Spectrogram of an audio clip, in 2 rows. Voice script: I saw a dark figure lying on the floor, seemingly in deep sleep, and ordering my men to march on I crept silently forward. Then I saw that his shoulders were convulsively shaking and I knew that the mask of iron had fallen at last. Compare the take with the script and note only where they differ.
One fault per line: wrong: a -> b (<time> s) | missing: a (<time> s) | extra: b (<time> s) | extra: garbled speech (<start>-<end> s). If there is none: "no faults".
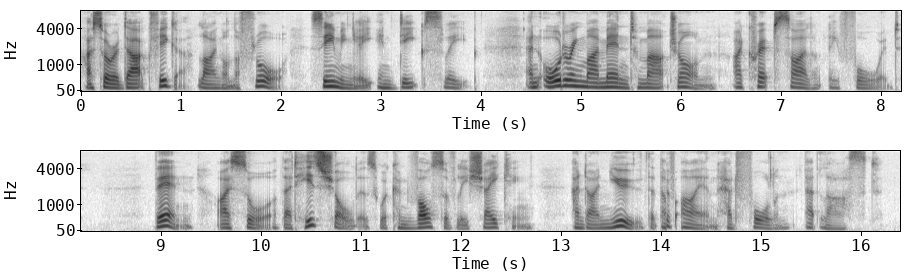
missing: mask (14.1 s)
